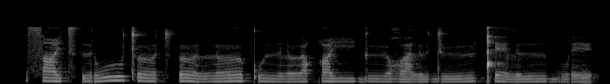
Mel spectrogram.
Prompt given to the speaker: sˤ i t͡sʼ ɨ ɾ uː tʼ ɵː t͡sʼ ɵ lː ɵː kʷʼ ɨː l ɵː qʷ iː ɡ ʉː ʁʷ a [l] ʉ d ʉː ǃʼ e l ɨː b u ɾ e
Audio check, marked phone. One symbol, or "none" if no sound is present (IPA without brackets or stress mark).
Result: l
